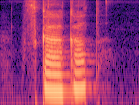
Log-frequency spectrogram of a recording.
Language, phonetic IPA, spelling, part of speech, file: Czech, [ˈskaːkat], skákat, verb, Cs-skákat.ogg
- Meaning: to jump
